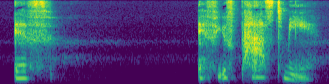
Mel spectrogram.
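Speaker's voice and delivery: trembling, husky, shaky, hoarse whisper. Narrator reads Toya's words to Hikaru, in a shaky, hoarse whisper. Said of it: "his voice is a shaky, hoarse whisper".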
